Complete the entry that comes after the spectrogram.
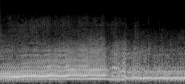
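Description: A NASCAR Toyota Tundra race truck at Milwaukee pulls away after a restart, its engine a loud sustained whine that dips in pitch around a gear change, then climbs again.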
